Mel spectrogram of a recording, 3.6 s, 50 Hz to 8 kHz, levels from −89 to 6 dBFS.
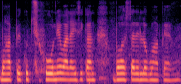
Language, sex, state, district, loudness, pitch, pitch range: Hindi, female, Bihar, Vaishali, -18 LUFS, 215 Hz, 210-220 Hz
